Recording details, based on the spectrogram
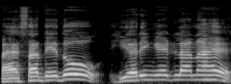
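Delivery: loud high-pitched shout. Retelling what he said to his grandmother, retelling a loud shout. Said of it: "मैंने जोर से कहा".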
